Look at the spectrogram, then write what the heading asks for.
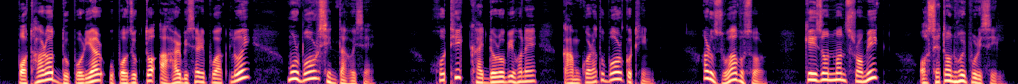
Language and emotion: Assamese, fearful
